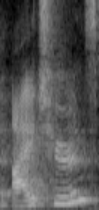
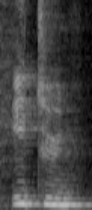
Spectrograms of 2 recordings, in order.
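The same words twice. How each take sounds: First: It is said with an English accent. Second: It is said with a French accent.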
